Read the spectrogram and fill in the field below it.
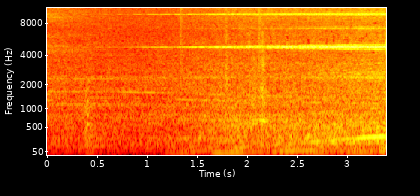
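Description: An electric train starts pulling away with a rising hum and rumble.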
